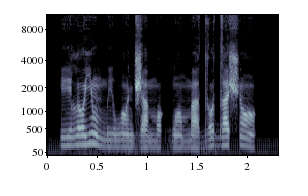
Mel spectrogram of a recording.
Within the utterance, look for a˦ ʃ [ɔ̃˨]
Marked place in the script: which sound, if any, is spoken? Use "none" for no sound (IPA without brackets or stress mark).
ɔ̃˦˨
